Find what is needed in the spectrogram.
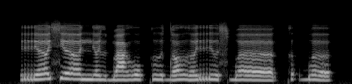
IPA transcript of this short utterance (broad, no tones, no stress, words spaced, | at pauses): rʲɜsʲɜː nʲʌlʲbaɣo kɯ dʌ ɣə rʲɯsbɜːk | bə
